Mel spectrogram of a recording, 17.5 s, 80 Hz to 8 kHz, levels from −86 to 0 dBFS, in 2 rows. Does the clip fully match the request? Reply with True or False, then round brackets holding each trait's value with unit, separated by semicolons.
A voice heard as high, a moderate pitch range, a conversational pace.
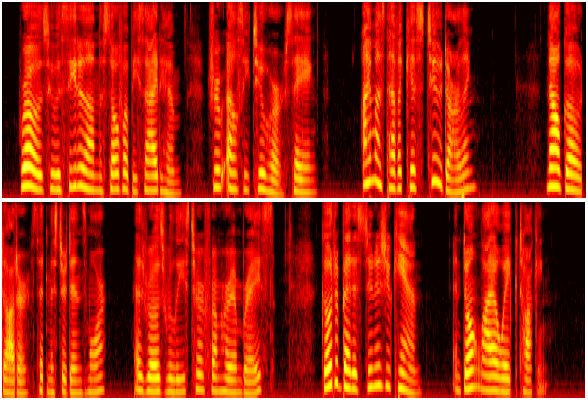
True (215 Hz; 4.6 semitones; 160 wpm)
